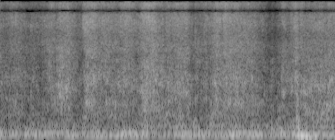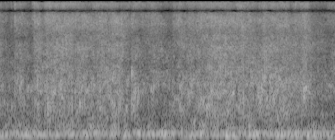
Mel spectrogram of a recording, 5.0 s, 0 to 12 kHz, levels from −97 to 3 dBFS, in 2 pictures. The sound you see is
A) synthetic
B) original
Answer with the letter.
A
